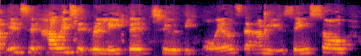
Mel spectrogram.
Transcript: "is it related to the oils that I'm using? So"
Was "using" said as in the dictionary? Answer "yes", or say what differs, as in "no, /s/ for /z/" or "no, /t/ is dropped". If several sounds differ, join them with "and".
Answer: yes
